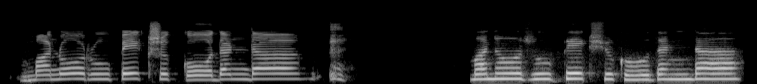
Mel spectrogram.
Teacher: And the Da is the regular Da, not the Mahaprana.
